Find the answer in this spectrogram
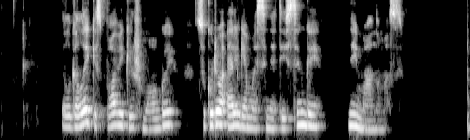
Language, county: Lithuanian, Telšiai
